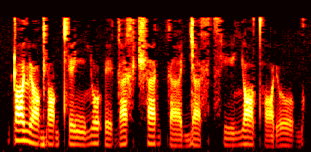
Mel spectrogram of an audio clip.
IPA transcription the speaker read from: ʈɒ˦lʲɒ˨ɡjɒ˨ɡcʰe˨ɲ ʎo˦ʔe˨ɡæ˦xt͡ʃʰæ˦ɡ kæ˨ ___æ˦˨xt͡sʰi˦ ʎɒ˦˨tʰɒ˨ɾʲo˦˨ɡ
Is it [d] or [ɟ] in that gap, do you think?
ɟ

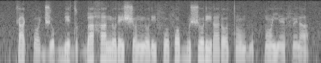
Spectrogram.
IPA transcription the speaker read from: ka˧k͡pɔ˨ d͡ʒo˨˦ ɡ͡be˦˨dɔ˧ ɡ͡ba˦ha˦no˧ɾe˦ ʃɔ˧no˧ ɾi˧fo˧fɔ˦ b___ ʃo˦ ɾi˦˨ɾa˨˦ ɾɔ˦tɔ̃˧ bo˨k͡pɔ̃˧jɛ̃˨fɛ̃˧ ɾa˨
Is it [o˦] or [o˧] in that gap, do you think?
o˦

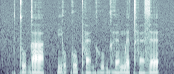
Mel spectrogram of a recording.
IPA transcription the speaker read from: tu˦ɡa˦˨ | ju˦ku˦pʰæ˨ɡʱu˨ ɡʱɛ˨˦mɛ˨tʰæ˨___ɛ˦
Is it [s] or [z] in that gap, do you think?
z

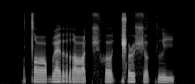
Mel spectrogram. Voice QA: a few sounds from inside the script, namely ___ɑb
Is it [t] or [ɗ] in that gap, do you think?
t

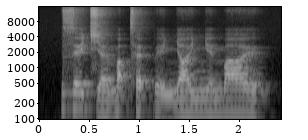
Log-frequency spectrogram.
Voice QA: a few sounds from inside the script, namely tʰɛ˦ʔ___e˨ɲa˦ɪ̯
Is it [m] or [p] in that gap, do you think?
p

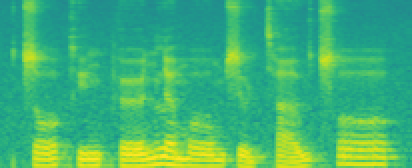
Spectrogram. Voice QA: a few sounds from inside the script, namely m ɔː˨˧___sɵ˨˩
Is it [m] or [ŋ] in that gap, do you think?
m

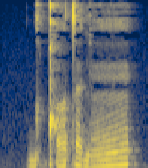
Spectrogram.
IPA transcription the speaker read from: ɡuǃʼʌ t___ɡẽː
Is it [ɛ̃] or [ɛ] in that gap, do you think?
ɛ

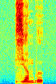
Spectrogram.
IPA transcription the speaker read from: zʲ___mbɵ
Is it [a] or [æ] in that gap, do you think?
a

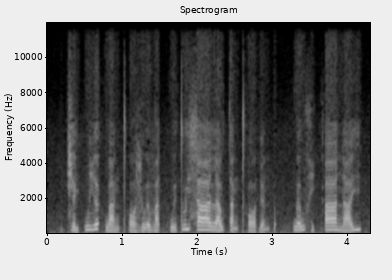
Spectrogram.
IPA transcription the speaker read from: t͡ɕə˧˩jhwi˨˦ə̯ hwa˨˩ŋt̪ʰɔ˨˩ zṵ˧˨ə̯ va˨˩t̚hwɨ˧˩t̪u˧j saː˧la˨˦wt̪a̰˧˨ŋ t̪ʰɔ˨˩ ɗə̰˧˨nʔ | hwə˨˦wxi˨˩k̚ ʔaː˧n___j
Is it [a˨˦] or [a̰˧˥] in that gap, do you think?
a˨˦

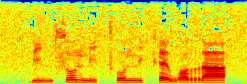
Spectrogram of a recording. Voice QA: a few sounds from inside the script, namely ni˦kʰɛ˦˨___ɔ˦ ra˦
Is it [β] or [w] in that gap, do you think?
w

